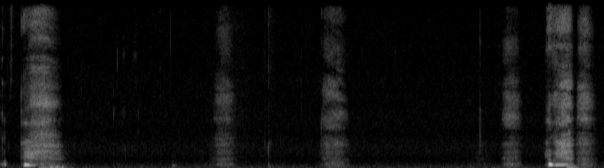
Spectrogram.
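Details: Two forceful wet sneezes, the second a quick double burst, with soft sniffs and breaths between them in a quiet room; messy sneezing from a tickly nose.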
